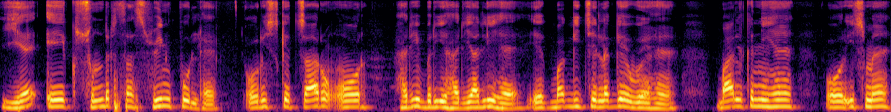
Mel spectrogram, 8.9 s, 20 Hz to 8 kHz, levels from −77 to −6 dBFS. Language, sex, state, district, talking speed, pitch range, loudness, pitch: Hindi, female, Rajasthan, Bikaner, 170 wpm, 150-175 Hz, -14 LUFS, 165 Hz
